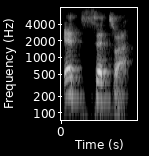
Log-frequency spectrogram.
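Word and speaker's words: et cetera: मैं उसमें अभी इस बार में जो मैं कोशिश करूं उसका फुल फॉर्म लिखने का, एटसेट्रा.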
